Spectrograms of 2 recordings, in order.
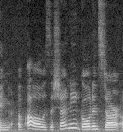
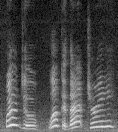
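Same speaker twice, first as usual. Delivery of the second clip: put-on slight Southern accent; 11 semitones higher, slower than usual. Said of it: "suddenly slightly southern".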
